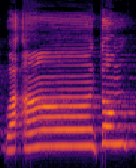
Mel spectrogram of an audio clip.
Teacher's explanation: حروف اقفا میں سے تا آ گیا اور نون ساکن ہے، تو نون ساکن پہ اب ہم کیا کریں گے؟ اقفا کریں گے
